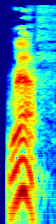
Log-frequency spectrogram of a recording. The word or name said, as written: ref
